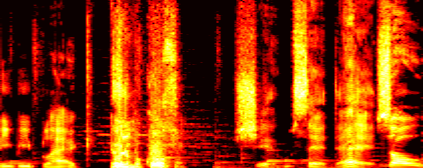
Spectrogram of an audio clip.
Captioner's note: grunts “animal crossing”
